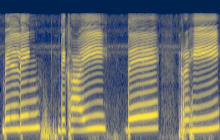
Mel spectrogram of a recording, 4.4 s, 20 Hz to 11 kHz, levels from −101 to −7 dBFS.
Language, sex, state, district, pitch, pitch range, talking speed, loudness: Hindi, female, Haryana, Jhajjar, 285 Hz, 260-305 Hz, 55 wpm, -10 LUFS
